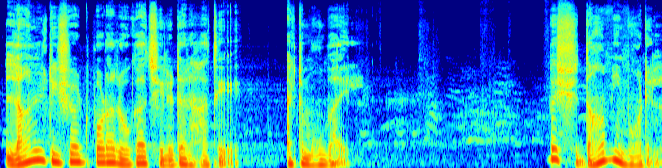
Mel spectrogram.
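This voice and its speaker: A man giving a dramatic, suspenseful scripted narration of a detective story in a measured way. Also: medium pitch, big pitch swings, warm tone, husky.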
